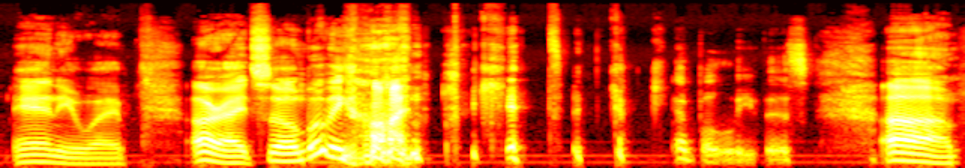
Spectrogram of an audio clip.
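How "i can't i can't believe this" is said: breathless, whispered under laughter; barely gets it out; whispered disbelief. Real, not acted. Stifling laughter over the news, whispered.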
